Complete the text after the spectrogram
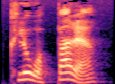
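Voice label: "klåpare", Swedish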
